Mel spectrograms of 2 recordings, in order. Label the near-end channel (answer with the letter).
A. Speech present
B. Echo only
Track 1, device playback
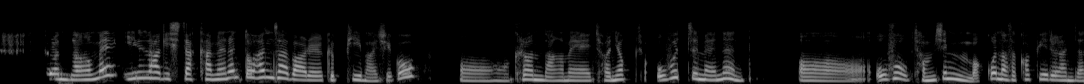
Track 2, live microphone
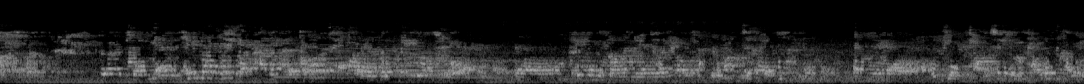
B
